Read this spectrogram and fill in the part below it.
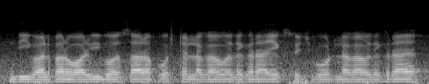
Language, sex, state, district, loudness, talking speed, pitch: Hindi, male, Uttar Pradesh, Lalitpur, -17 LUFS, 280 wpm, 115 Hz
